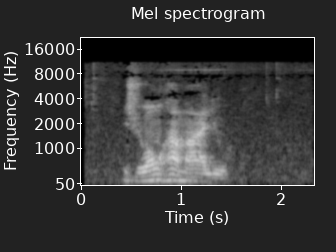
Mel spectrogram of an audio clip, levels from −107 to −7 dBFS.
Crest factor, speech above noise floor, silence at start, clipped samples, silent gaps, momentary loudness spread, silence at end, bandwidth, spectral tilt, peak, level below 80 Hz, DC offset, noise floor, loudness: 20 dB; 33 dB; 0.1 s; under 0.1%; none; 14 LU; 0.85 s; 11.5 kHz; -4 dB/octave; -12 dBFS; -70 dBFS; under 0.1%; -62 dBFS; -29 LUFS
